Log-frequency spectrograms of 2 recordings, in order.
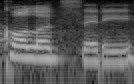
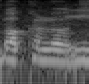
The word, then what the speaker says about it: Bacolod City: How do you pronounce that? Bacolod City. Bacolod City.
